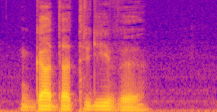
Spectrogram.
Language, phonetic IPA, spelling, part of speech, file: Polish, [ˌɡadaˈtlʲivɨ], gadatliwy, adjective, Pl-gadatliwy.ogg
